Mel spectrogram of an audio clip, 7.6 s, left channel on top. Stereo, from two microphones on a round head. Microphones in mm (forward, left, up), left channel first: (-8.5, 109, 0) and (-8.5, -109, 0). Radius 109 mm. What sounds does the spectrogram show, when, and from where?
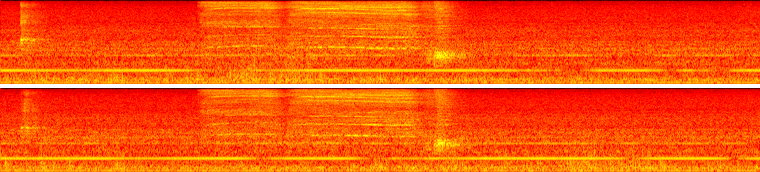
0.2 s a finger snap: 75° left (ahead or behind), 7.5 m
2.0 s a camera shutter: 5° left (ahead or behind), 6 m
